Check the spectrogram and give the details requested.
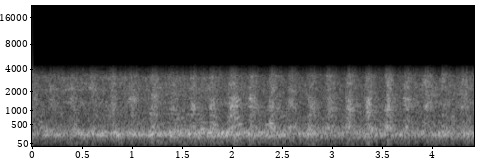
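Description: Passenger coaches of a departing steam-hauled train rolling past close by. A quick, even run of beats, about five a second, comes through the middle.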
